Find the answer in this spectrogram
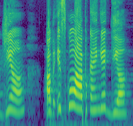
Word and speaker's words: ज्ञ: हम लेखन से भिन्न नहीं करते क्या उच्चारण हम लिखते तो ज और य है लेकिन उच्चारण हम क्या कर रहे हैं इसको अगर भाई ये आपका ज्ञ होता तो ये ग और य से मिलकर बनता कि नहीं बनता सीधी सी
